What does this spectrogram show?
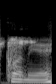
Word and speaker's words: Cormier: Or Cormier, however you want to pronounce it. It's Cormier.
